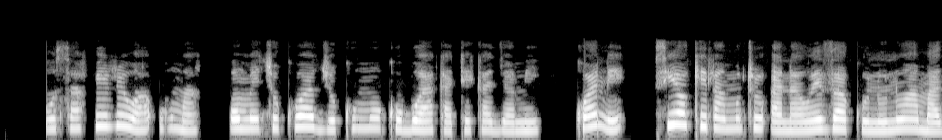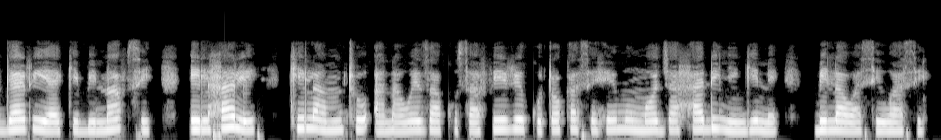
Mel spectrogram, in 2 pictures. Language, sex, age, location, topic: Swahili, female, 25-35, Nairobi, government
